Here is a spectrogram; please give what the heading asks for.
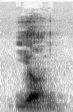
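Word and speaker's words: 'yon: who and that is followed by the word Yong Yong Yong Yong is spelled as ' why ho n it means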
